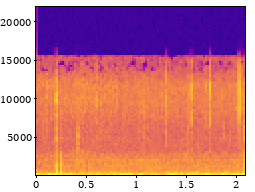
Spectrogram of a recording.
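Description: A small fire burning to boil water, a steady soft hiss broken by scattered sharp crackles and pops, fairly quiet, with no one talking.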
